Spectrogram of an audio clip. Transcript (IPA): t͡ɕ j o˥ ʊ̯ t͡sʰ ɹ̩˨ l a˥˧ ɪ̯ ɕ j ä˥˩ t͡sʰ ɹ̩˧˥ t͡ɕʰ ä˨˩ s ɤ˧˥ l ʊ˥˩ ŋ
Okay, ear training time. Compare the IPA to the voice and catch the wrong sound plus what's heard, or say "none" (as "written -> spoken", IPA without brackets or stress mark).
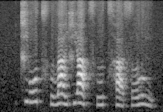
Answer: t͡ɕʰ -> t͡sʰ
